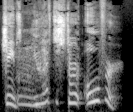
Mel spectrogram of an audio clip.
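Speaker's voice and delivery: exasperated laughing rant about being scammed; outraged excitement. Real, not acted. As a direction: tell it like you can't believe you got robbed. Retelling getting scammed in game.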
